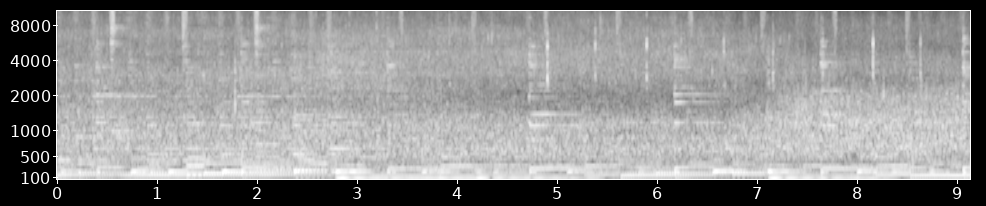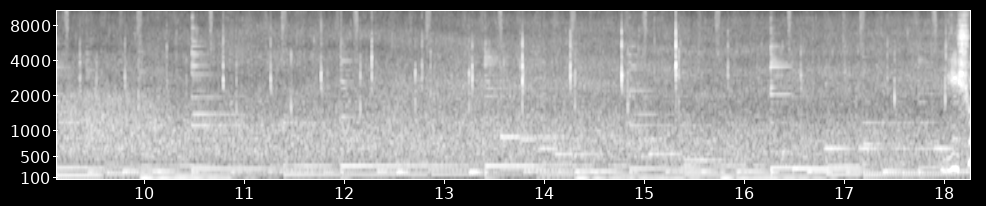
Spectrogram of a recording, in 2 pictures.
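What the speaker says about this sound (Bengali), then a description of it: "ভীষণ স্রোত এই দিকটাতে।" Strong river current rushing near a riverbank at Nagrakata, a steady, loud, continuous wash of flowing water with no breaks.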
